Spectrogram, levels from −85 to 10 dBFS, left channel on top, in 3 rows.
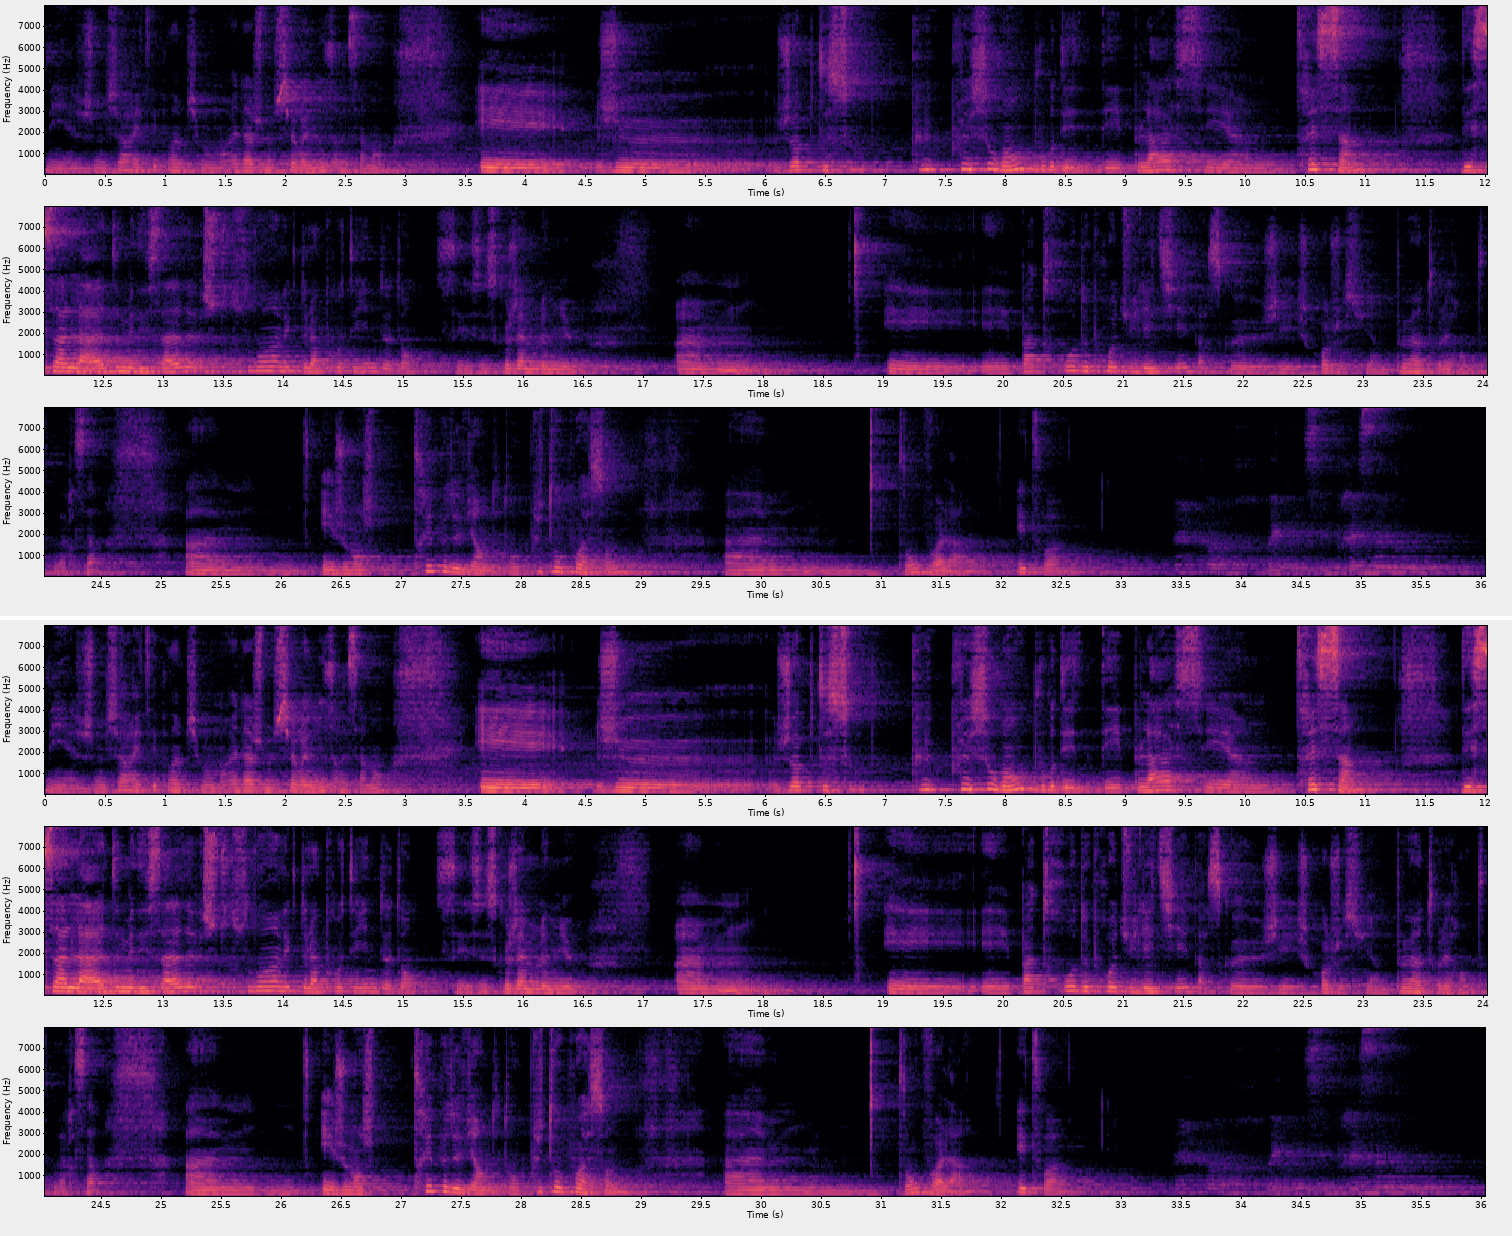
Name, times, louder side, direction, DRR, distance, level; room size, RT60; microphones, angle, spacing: voice 1, 0.0-6.9 7.2-11.1 11.3-16.5 17.3-18.1 19.0-26.8 27.1-28.9 29.7-31.8 32.1-32.6, right 2 dB, 20° right, 7 dB, 0.3 m, -27 dB
voice 2, 33.4-35.5, left 1 dB, 45° left, -6 dB, 2.3 m, -44 dB
16.5 x 5.7 x 5.5 m, 2.8 s
head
